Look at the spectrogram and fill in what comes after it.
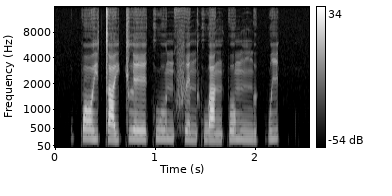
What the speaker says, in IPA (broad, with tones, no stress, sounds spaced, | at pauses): p ɔː˧ j t a˩˦ j k l eː˧ k w u˧ n f e˨˩ n k w a˨˩ ŋ p o˥˩ m ŋ ɯ˨˩ k̚ w i˥˩ t̚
